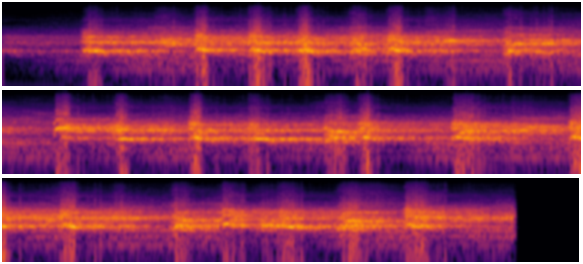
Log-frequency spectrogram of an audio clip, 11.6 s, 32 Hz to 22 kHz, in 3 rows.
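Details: Dogs barking at a dog lot, recorded July 29, 2019; loud, rapid, repeated sharp barks from several dogs overlapping almost continuously for about ten seconds, then ending abruptly.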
